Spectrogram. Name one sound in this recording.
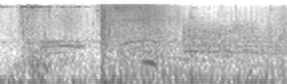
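Debris crashes and clatters as something is smashed apart.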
